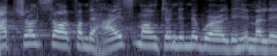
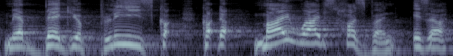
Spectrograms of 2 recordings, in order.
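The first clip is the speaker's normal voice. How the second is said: usual speaking voice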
